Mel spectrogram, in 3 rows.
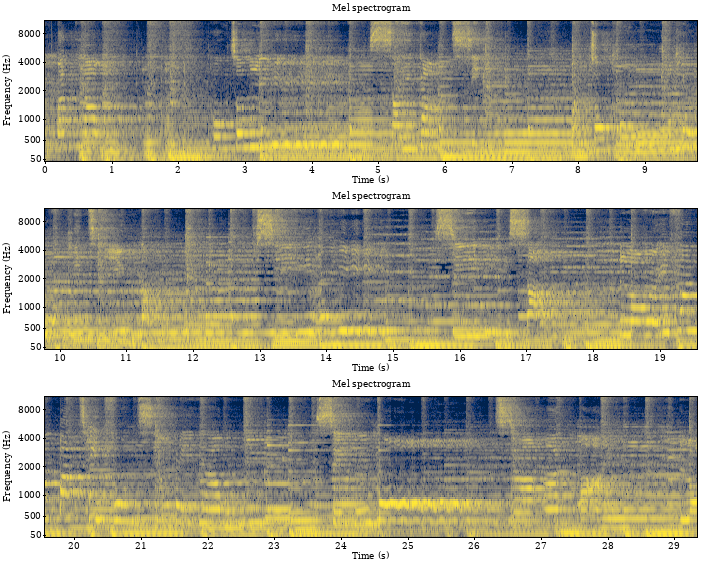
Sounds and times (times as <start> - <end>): Music: 0.0 - 29.3.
